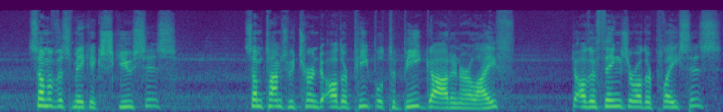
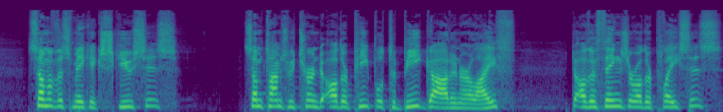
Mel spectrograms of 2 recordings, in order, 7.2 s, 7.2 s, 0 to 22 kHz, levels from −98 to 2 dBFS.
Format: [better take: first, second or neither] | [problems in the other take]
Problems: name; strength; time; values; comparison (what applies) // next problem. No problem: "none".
second | hiss; faint; throughout; 25 dB below the speech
